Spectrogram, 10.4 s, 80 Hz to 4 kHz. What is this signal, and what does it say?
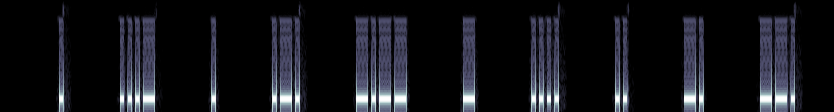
Morse code, heard as a keyed tone, about 25 wpm, spaced as for 10 wpm, 550 Hz. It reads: EVERYTHING
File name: podcast / News headlines-1x-25x10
